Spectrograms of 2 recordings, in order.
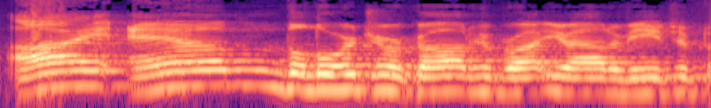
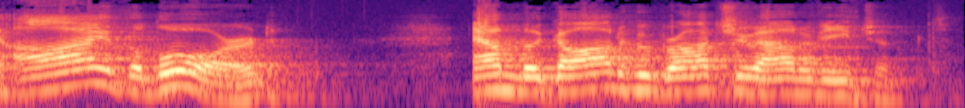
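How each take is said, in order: First: "I am the Lord your God" said in one flowing phrase; stress on I. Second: "I," set apart with a pause, then "the Lord," with a pause before "am the God"; pauses after I and Lord. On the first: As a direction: run "I am the Lord" together without a break. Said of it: "Is he saying". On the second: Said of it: "Or is he saying". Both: Shown as a demonstration.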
